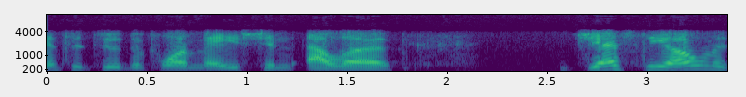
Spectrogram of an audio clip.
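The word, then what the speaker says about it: Institut de Formation à la Gestion: and I'm going to pronounce it wrong, Francois, the Institute de Formation à la Gestion, is that correct? – This is correct.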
